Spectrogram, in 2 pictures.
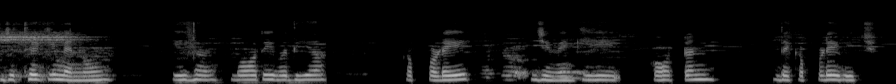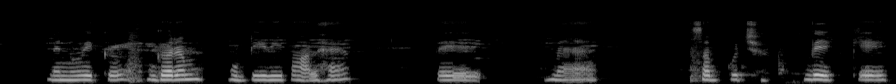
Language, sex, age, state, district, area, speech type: Punjabi, female, 30-45, Punjab, Ludhiana, urban, spontaneous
